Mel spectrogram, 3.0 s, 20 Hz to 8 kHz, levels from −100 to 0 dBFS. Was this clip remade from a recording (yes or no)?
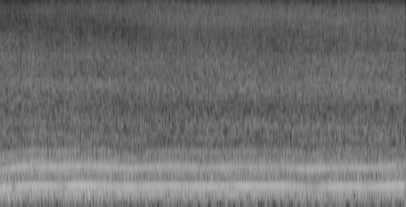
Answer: no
